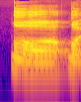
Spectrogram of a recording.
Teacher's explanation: কফটা যখন উচ্চারণ করব জিহ্বার গোড়া তার বরাবর উপরে তালুর সঙ্গে লাগিয়ে উচ্চারণ করতে হবে। আর এটা নিয়ম হচ্ছে যখন আমরা কফ উচ্চারণ করব আমরা কি করব, কফটা মোটা করবে, ক ক এভাবে একটা শব্দ বের করে উচ্চারণ করতে হবে, কফ।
